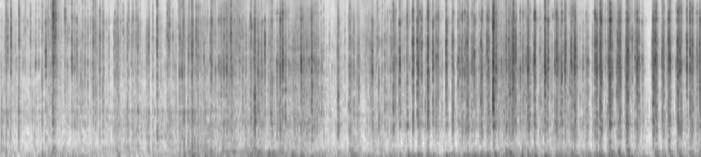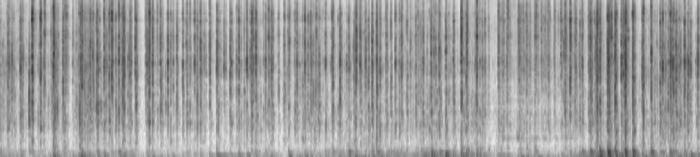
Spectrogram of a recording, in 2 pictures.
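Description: A black plastic computer keyboard with a hollow plastic body is held vertically beside the microphone while fingertips tap and press its keys. Dense, irregular clicky tapping runs throughout, with a low thump under bright clatter and a faint crinkling. The taps grow louder toward the end.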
